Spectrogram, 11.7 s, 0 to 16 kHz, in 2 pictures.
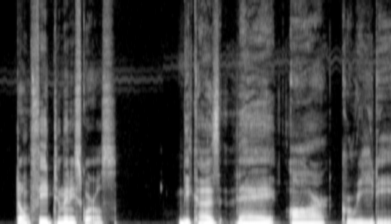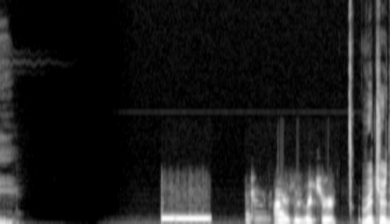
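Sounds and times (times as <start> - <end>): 
speech: 0.3 - 1.8, 2.7 - 6.1, 9.6 - 11.7
telephone tone as a phone call is placed: 8.3 - 9.1.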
